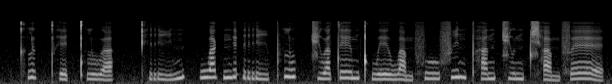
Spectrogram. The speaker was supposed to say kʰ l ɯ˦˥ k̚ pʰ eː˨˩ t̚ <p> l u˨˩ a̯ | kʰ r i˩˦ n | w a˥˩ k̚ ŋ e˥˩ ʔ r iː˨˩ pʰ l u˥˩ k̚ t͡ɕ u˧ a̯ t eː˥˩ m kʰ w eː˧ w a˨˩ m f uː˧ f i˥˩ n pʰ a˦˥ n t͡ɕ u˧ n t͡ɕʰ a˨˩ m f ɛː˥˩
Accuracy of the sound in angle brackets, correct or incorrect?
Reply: incorrect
